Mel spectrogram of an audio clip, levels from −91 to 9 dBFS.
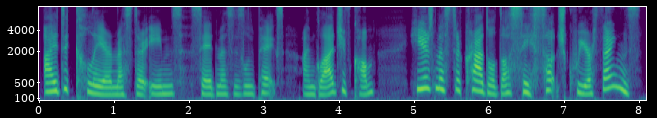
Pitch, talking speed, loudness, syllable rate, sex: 225 Hz, 140 wpm, -21 LUFS, 3.6 syllables/s, female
